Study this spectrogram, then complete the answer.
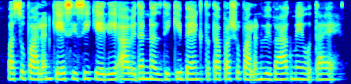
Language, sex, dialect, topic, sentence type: Hindi, female, Garhwali, agriculture, statement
